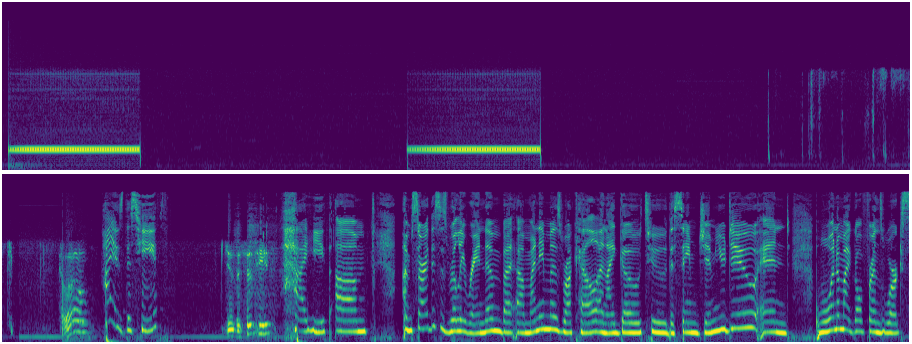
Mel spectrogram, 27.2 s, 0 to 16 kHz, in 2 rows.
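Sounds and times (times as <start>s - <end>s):
telephone ringback tones as a call is placed: 0.1s - 2.1s, 6.1s - 8.1s
faint clicks and crackles on the telephone line: 11.5s - 14.4s
speech: 15.5s - 16.1s, 17.0s - 27.2s.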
